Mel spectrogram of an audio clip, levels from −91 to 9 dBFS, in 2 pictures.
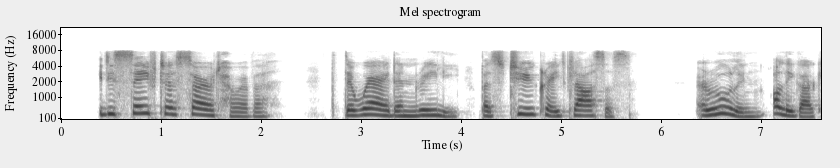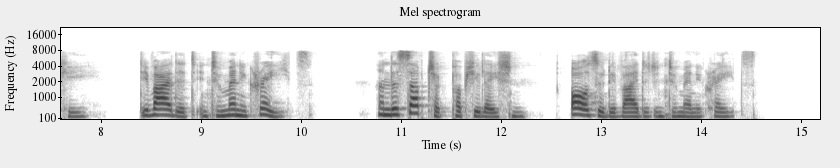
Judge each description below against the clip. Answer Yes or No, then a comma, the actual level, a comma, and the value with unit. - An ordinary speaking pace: No, slow, 120 wpm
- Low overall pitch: No, high, 210 Hz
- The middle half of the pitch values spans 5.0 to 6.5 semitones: Yes, wide, 5.5 semitones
